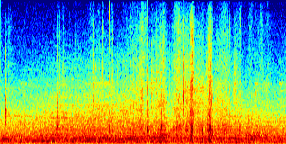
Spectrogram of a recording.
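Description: Steady low background noise with scattered light clicks and taps from handling the camera and the plastic bulb socket.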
